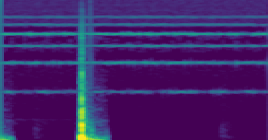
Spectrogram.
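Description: Sparse deep kick-drum thumps at the start of a music track: one fading just as it opens and another about half a second in, over a faint steady high tone.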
